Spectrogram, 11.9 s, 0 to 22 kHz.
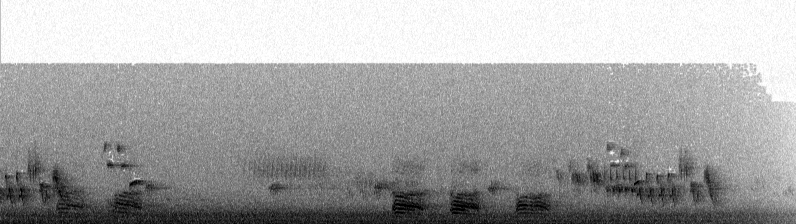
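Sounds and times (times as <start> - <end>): loud bird calls: 0.0 - 2.4
steady outdoor background hum: 0.0 - 11.9.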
